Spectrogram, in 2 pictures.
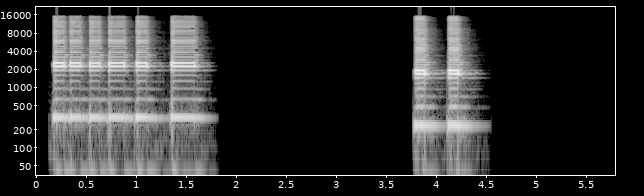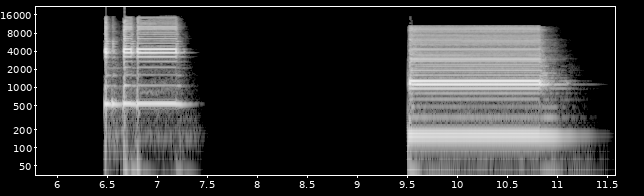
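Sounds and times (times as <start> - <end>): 
car horn honks: 0.2 - 1.8, 3.8 - 4.5, 6.5 - 7.4, 9.5 - 11.3.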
